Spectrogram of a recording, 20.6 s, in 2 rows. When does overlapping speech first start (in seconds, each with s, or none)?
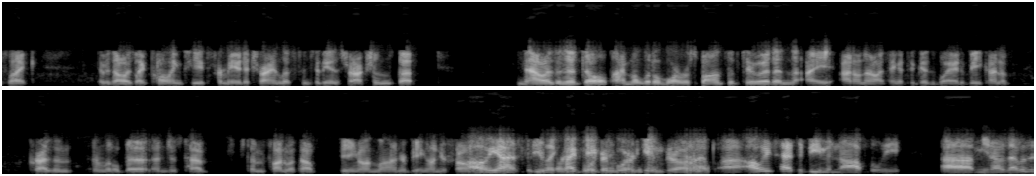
15.0 s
